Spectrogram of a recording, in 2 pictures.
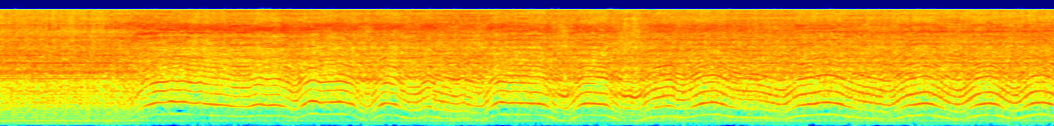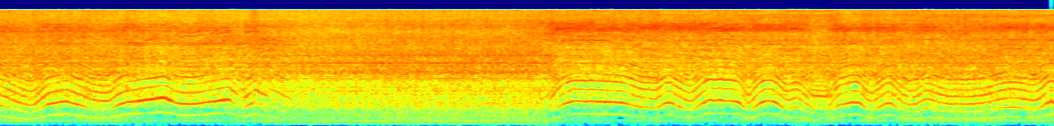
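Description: A hydraulic crane whines, rising and falling in pitch.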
